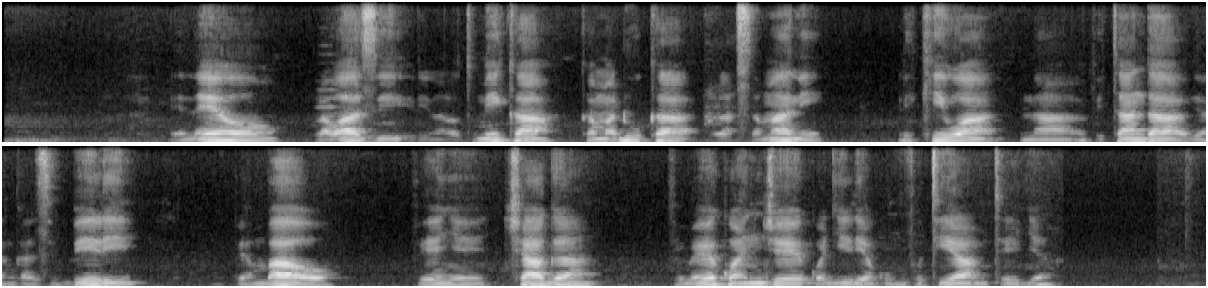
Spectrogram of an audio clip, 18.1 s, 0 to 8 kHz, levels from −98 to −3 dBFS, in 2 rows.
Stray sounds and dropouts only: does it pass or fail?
pass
